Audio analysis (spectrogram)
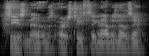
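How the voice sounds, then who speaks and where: A man's voice: medium pitch, steady tone, quick pace, a little mellow, slight background noise. A middle-aged man hosting, chatting casually and teasingly with his son while they watch wrestling footage. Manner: teasing, chatty, laughs easily.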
